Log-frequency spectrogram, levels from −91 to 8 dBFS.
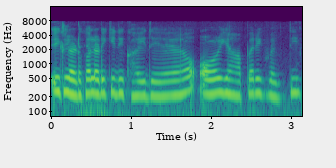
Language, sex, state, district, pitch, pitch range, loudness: Hindi, female, Chhattisgarh, Korba, 235 Hz, 210-240 Hz, -16 LUFS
